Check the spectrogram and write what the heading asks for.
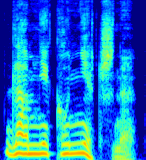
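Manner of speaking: high, curt retort; cutting her off. A narrator's reading. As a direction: cut him off sharply. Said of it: "ona ucięła z miejsca".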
